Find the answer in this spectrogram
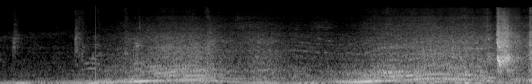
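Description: Porsche Cayenne SUV engine revving up and falling back twice, each rise and fall lasting a couple of seconds, as the car is driven at an awkward angle on a slope. A brief sharp sound comes near the end.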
